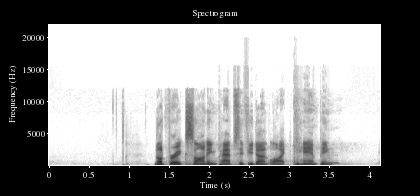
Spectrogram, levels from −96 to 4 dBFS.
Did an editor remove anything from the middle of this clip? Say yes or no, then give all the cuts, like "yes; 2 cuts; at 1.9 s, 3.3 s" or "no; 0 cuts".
no; 0 cuts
